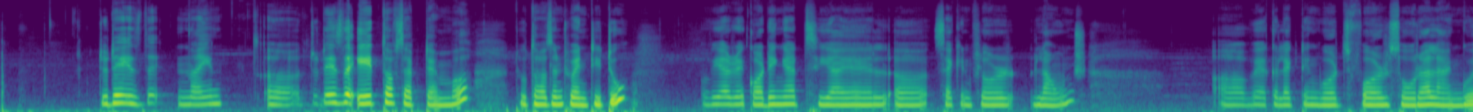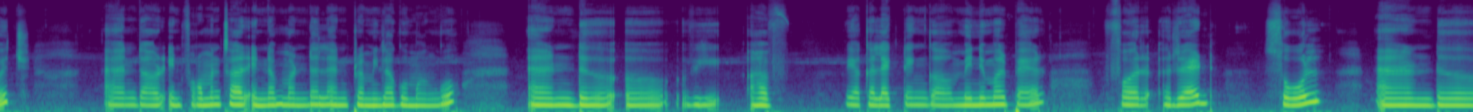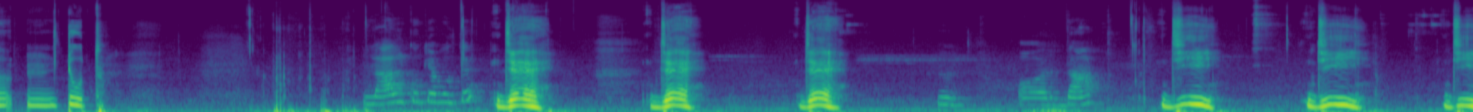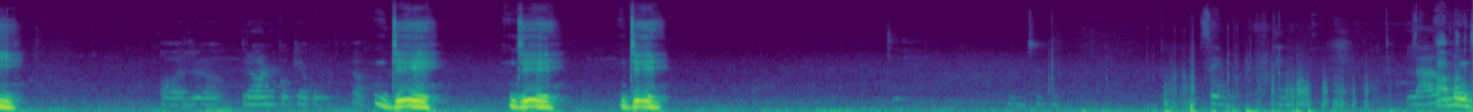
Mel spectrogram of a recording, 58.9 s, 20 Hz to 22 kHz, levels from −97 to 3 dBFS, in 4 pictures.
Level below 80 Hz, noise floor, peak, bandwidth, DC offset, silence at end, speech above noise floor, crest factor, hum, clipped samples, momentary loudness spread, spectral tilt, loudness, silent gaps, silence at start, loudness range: -38 dBFS; -51 dBFS; 0 dBFS; 13 kHz; under 0.1%; 0 s; 33 dB; 22 dB; none; under 0.1%; 23 LU; -7 dB/octave; -19 LUFS; none; 0 s; 10 LU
